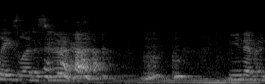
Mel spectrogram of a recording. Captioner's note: group laughs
